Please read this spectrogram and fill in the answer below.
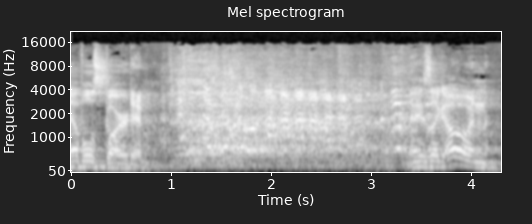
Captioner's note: audience laughing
